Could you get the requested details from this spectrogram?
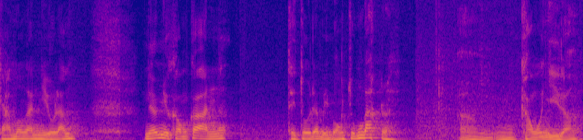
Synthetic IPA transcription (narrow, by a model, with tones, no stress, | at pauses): kaː˧˩mʔəː˧nʔa˧jŋ̟ɲi˨˩əwla˨˦m | ne˨˦wɲɨ˧xə˧wŋ͡mkɔ˨˦ʔa˧jŋ̟ʔaː˨˦ | t̪ʰi˨˩t̪o˧jɗaː˧˦ɓḭ˧˨ɓɔ˧˩nt͡ɕʊ˨˦ŋ͡mɓa˦˥t̚zo˨˩jʔəː˨˩˨xə˧wŋ͡mkɔ˨˦zi˨˩ɗɔ˨˦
